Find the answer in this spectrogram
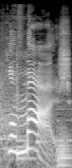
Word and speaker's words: fromage: It's pronounced fromage, with the R in the back of the throat.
